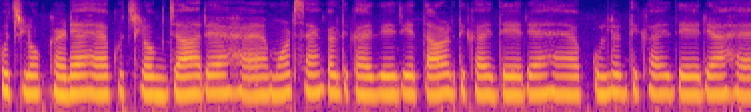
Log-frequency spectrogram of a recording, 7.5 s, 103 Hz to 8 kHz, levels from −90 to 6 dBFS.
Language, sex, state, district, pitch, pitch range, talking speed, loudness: Rajasthani, female, Rajasthan, Churu, 215 Hz, 210-220 Hz, 200 wpm, -15 LUFS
